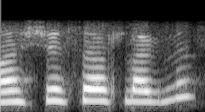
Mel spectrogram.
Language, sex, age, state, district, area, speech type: Kashmiri, female, 18-30, Jammu and Kashmir, Baramulla, rural, conversation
